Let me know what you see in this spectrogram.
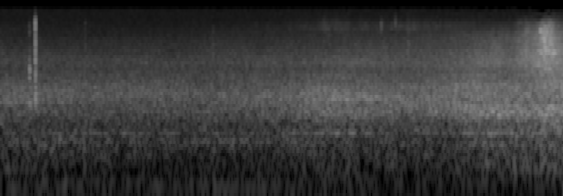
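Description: Coal train's hopper cars rolling away on the rails, a steady noise of wheels on track, with one sharp click about a third of a second in. The noise grows louder toward the end.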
